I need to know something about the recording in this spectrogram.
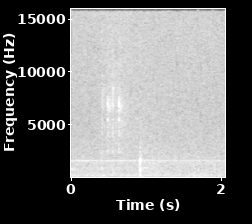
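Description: Near silence: faint room tone with a faint steady high tone, and a single faint computer-mouse click about a second in.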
